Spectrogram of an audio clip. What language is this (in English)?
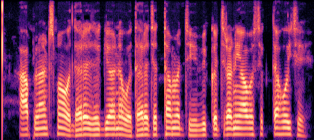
Gujarati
